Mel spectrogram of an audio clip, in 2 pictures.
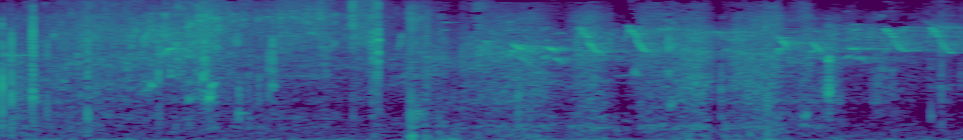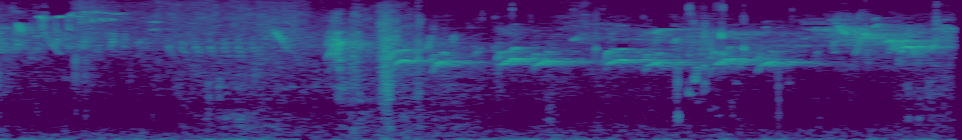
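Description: Water splashing as a hooked trout is played toward a landing net, with a louder splash about two seconds in. A bird sings repeated runs of quick falling notes over it.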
